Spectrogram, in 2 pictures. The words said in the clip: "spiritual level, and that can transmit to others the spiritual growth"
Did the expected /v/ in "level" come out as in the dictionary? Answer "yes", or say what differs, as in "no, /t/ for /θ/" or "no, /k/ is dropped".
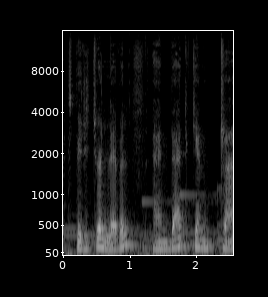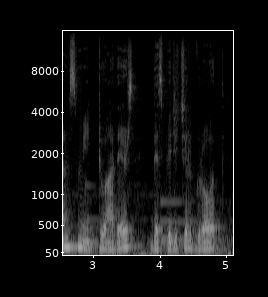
yes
